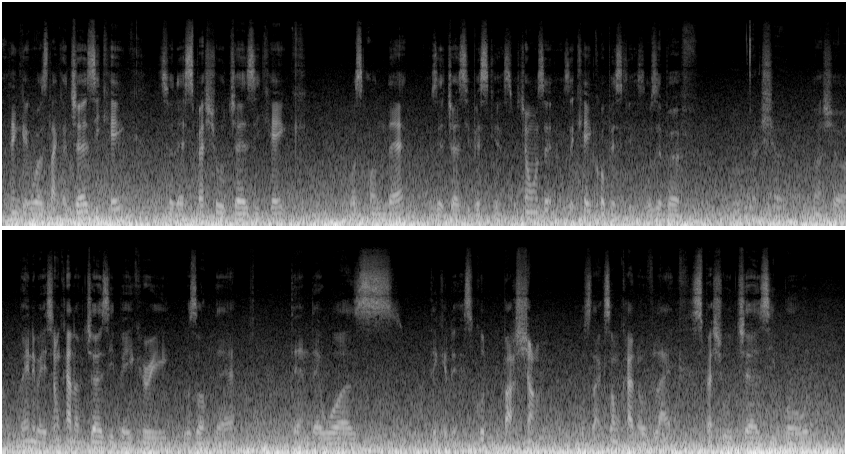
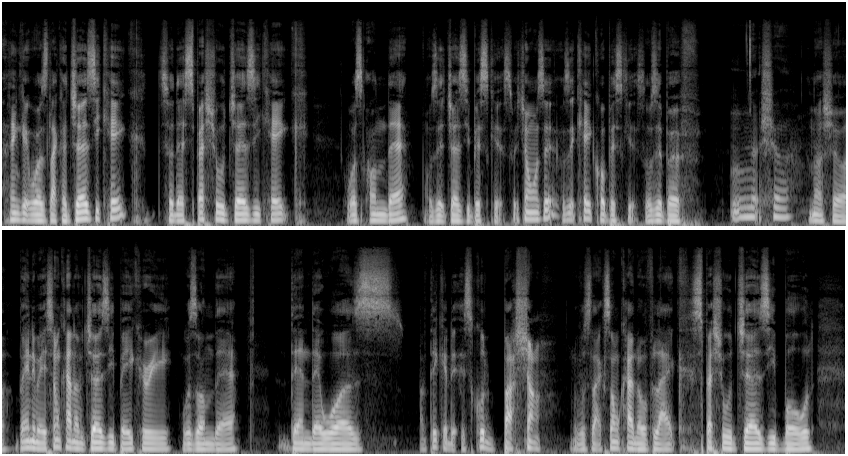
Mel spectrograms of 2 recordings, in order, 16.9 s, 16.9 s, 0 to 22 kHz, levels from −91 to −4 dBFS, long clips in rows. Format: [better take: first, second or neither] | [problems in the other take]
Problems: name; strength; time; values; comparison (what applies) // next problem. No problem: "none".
second | low rumble; loud; throughout; 3 dB below the speech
